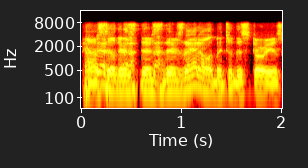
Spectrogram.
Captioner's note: laugh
